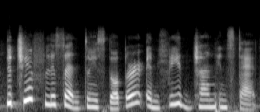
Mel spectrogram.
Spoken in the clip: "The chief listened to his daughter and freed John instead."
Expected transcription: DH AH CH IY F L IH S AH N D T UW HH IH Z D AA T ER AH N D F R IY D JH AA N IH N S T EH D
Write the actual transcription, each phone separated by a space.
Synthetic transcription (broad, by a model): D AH CH IY F L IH S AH N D T UW HH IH S D AA T ER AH N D F R IY D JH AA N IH N S T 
